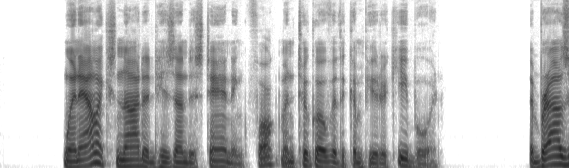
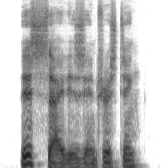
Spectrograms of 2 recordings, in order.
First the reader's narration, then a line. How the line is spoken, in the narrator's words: Falkman said, calmly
